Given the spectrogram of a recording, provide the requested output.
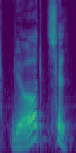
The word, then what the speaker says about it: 며칠: 원래부터 알고 있는 거죠 며칠 소리 들었어야 몇 일이라는 경우는 있을 수가 없어요 만일 몇 일에 경우였다면 은 그 어원이 그랬다면 몇 미리 라고 해야 되거든요 면 1 이은철 가 되면서 며칠이 라고 사람들이 발음 하니까 업무를 명확히 알 수가 없다 그렇다면 소리 대로 적어 버리자 그래서 며칠 이라고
